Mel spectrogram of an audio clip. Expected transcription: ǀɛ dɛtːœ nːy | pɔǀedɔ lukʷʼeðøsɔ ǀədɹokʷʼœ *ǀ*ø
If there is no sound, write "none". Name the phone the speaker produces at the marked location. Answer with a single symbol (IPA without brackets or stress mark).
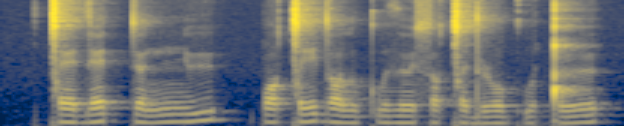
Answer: ǃ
